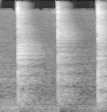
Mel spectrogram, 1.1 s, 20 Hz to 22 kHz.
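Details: Shockwave (SoftWave) therapy applicator on a real patient's hip stress fracture, patient lying on left side and feeling it: three sharp, loud snapping taps about 0.4 seconds apart, each fading quickly.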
